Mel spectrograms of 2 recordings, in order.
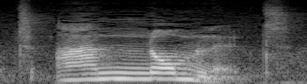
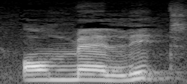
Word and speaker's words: omelette: last night okay omelette omelette omelette omelette no omelette two syllables dos syllabus okay omelette so yes I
